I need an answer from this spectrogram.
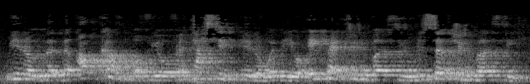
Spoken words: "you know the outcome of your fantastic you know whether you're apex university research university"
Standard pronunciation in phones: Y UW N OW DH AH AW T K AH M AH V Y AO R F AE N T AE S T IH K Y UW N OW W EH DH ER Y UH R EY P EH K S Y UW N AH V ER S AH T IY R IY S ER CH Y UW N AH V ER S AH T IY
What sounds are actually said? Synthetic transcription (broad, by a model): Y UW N OW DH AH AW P K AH M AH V Y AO F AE N T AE S T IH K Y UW N OW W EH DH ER Y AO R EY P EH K Y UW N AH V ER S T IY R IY S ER CH Y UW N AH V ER S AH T IY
